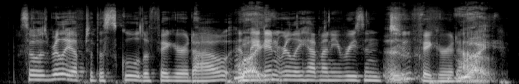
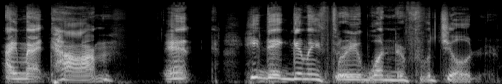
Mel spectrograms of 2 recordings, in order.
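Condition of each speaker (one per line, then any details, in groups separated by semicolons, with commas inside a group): No condition
Cerebral palsy; oxygen deprivation at birth, resuscitated at birth; about 73, vocal cords atrophied, gel then fat vocal cord injections; talked at four, drools slightly, voice worse after injection, lost projection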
